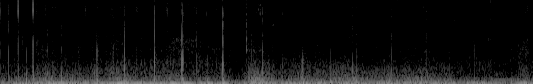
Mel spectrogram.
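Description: Fingertips of both hands, one wearing rings, tap and scratch around a soft, porous, fist-sized black foam windscreen covering a microphone. The result is a steady stream of muffled low thumps and rustling scrapes, with brief brighter ticks scattered through.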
